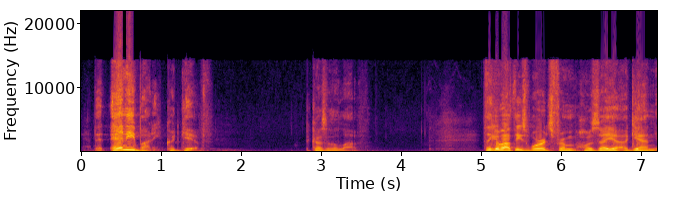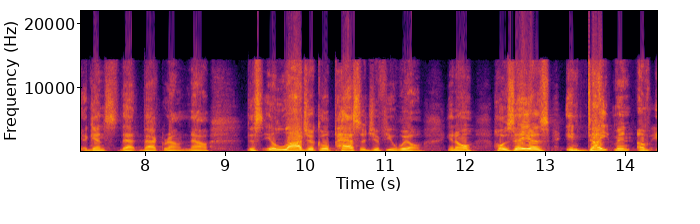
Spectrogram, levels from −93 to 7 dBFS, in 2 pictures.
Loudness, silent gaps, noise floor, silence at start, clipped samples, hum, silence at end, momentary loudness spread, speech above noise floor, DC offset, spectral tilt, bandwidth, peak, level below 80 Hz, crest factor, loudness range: -11 LUFS; none; -62 dBFS; 0.15 s; 1%; none; 0 s; 15 LU; 51 dB; under 0.1%; -4.5 dB/octave; over 20 kHz; 0 dBFS; -46 dBFS; 12 dB; 15 LU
